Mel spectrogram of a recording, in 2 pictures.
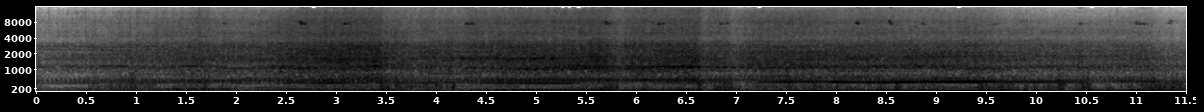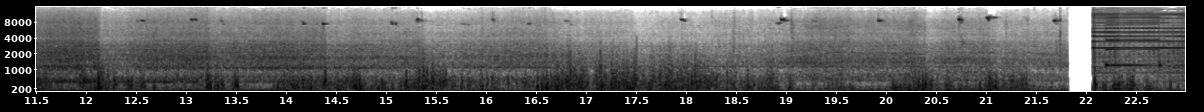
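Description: Tyres crunch over gravel.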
